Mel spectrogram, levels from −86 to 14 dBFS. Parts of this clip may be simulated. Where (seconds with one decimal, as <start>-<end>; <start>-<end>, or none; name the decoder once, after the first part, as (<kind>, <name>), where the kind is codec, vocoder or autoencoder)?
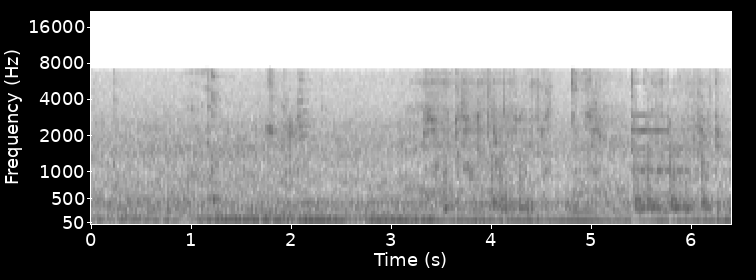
3.2-4.2 (codec, DAC)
